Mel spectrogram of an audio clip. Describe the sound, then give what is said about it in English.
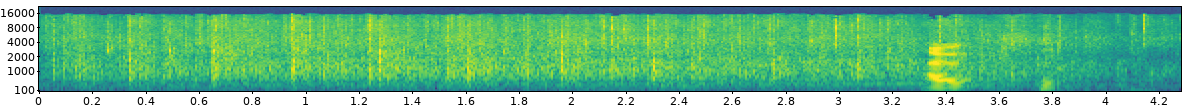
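An audience applauds with steady, crackling clapping that continues for several seconds, and a brief voice breaks through near the end. “People can clap if they want.”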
